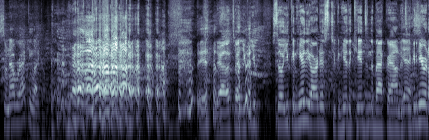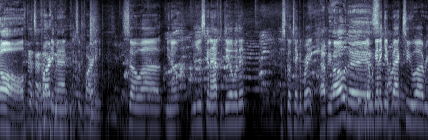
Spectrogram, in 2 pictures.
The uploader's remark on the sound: Episode 11 was recorded at the Ol' Woofie Holiday Party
